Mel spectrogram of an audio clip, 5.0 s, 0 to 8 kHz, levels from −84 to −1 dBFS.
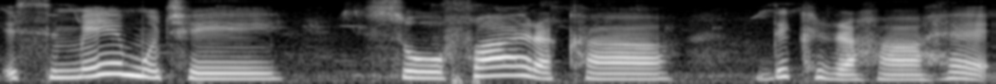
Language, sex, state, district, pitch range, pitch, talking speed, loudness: Hindi, female, Madhya Pradesh, Katni, 195-265 Hz, 215 Hz, 85 wpm, -14 LUFS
